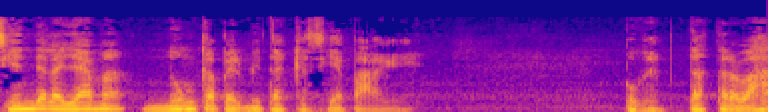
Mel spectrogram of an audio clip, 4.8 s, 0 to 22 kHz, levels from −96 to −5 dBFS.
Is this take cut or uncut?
uncut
